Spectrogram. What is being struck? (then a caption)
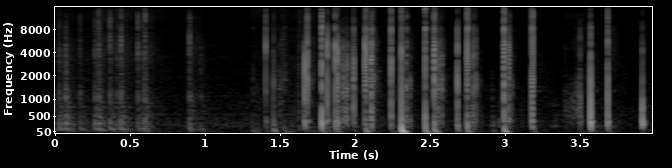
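Glass touchscreen display. Long nails tap rapidly on the movie tiles of a flat glass touchscreen display. The result is a run of sharp, bright clicks with almost no ring: softer and scattered at first, then a short pause, then louder and denser taps that thin out toward the end.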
